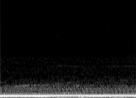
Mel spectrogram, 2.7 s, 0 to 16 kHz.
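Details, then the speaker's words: Turbo Ford Crown Victoria V8 on its first ride out after SCT X4 tuner trouble, stock MAF sensor refitted: deep, steady rumble while cruising with no stumbles or hiccups. Normal running. "we rolling. No hiccups."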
